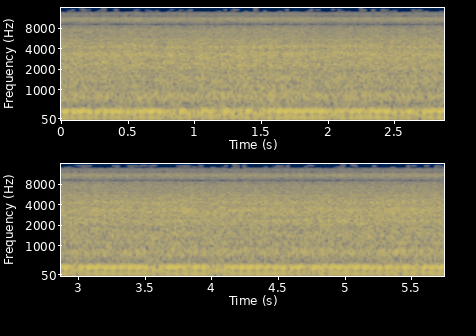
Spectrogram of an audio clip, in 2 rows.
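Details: 2005 Yamaha R1 after faulty starter replacement for hard starting, oil refilled: engine catches and settles into smooth steady idle, even hum, no grinding or clatter; starter sounds much better, normal running after start.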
